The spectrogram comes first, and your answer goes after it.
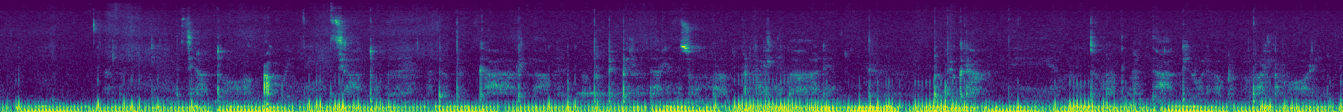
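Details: Purring of a pet female cat in an ASMR recording: a dense, low, unbroken-sounding rumble with faint breath pauses, accompanied throughout by soft whispering and scattered crisp clicks.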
